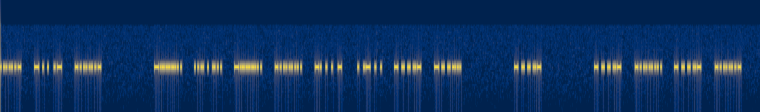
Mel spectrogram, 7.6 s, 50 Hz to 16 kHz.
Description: Hellschreiber (Feld-Hell, 122.5 baud), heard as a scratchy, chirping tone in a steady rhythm, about 1900 Hz. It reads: … EXECUTAR A ACAO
